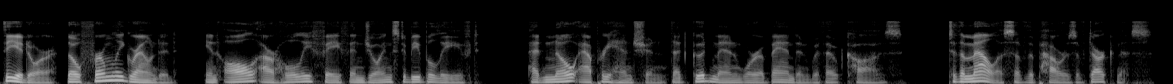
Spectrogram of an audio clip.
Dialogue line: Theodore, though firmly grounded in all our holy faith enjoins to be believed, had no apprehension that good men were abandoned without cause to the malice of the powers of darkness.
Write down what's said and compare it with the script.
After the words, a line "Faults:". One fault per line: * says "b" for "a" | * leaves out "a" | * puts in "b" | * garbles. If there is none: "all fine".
Theodore, though firmly grounded in all our holy faith enjoins to be believed, had no apprehension that good men were abandoned without cause to the malice of the powers of darkness.
Faults:
all fine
